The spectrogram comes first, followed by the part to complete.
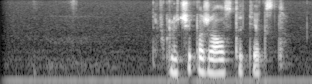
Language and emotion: Russian, neutral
